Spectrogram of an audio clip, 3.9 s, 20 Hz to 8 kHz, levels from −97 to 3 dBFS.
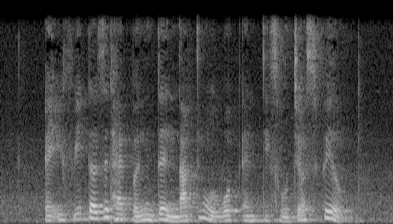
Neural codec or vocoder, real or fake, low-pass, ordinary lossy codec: codec, 16 kHz in and 24 kHz out, 1 kbps, XY-Tokenizer; fake; 7.2 kHz; none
